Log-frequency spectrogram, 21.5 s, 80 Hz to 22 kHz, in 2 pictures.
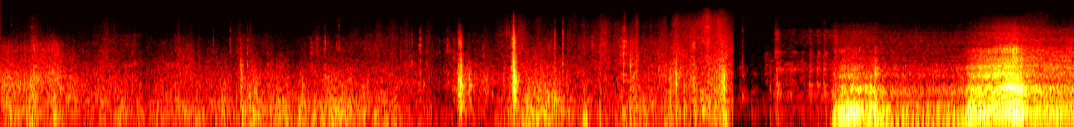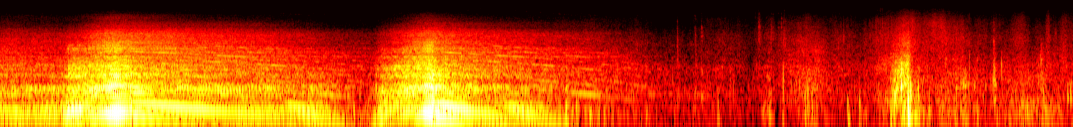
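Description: A 2016 Mercedes-AMG C63 V8 BiTurbo saloon revs hard several times, loud throaty bursts that swell and fall away, with quieter rustling and clicks before the engine opens up.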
